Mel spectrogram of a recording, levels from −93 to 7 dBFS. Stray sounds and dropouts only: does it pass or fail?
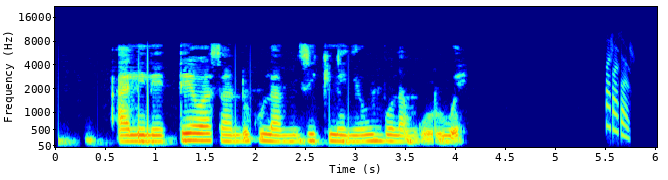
fail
